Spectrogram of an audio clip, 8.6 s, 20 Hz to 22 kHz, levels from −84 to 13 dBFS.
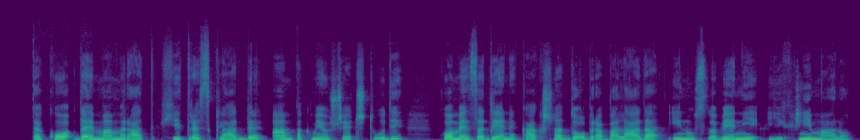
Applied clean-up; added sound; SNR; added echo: neural mask model DeepFilterNet 3.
